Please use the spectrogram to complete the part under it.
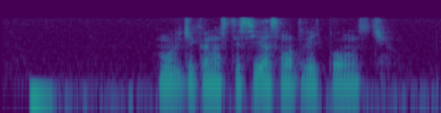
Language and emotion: Russian, neutral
